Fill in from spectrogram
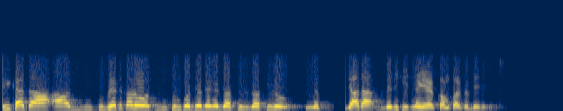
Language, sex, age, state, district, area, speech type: Hindi, male, 45-60, Bihar, Samastipur, rural, conversation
